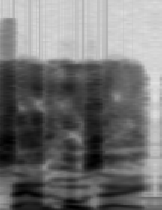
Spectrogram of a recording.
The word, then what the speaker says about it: San Jose: For pronunciation, San Jose with Jensen Hang's keynote on March 16th.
